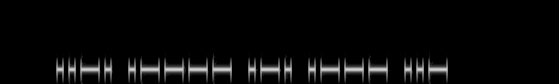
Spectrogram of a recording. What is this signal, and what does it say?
Morse code, heard as a keyed tone, about 20 wpm, 700 Hz. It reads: F1RJU
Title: DXCC-100 Call Signs - 5 Characters - 20wpm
